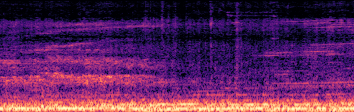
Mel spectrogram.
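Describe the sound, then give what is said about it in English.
Steady car engine and road rumble while driving with automated driving technology active, a continuous low drone at even loudness throughout, with no talking. “Automated driving technology verified and active.”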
